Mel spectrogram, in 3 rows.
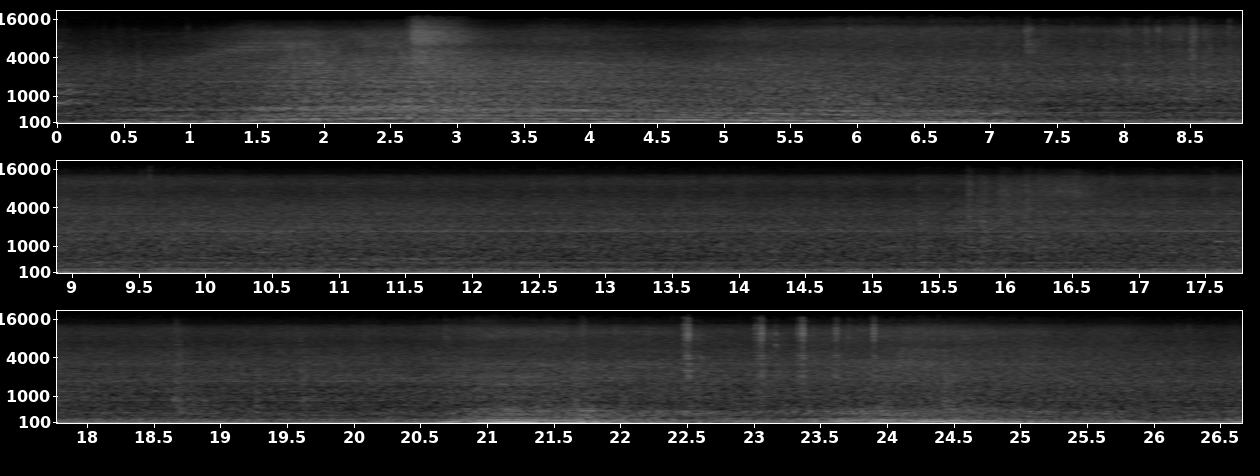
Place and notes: Wroclaw, Cinema Hostel, backstreet parking lot
taken form a window facing backyard of the building, parking lot and some construction
Wroclaw, Poland, 2 September 2010, ~09:00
